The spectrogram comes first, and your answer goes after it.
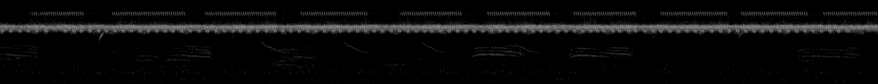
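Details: Australian outback crickets at sunset by the Barcoo River, Welford National Park, Queensland, in summer: a constant shrill trill with steady pulsing, while a bird repeats short descending whistled phrases every second or so.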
